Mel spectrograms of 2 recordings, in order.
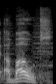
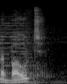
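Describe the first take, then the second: First: It is said in a natural Canadian way. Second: It is said as the stereotyped 'a boot'.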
